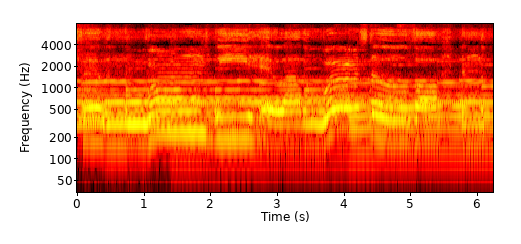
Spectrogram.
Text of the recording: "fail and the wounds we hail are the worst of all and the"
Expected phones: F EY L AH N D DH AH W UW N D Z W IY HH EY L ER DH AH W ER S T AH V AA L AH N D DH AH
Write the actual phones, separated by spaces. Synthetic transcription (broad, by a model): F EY L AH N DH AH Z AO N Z W IY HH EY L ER DH AH W ER S T AH V AA L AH N DH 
